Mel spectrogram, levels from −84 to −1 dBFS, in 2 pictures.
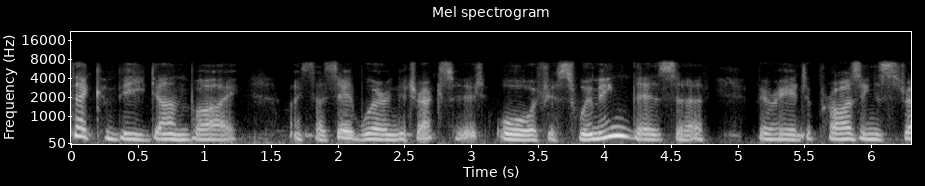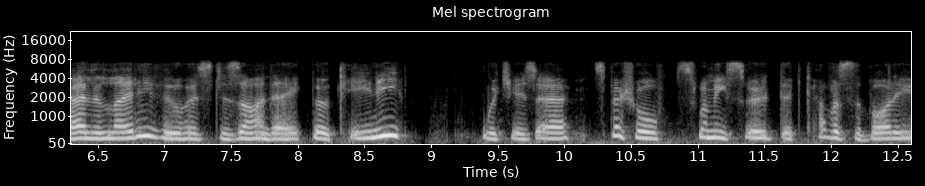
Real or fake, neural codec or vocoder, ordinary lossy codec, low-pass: real; none; Opus, 16 kbps; 7.2 kHz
